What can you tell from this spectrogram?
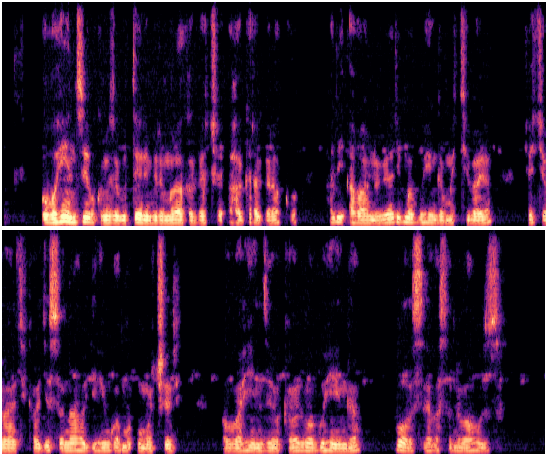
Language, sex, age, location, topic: Kinyarwanda, male, 50+, Nyagatare, agriculture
